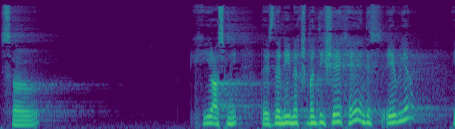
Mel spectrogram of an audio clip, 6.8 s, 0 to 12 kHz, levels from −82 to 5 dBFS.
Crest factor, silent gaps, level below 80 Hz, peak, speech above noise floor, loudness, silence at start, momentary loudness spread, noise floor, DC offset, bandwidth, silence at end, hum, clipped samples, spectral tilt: 16 dB; none; -56 dBFS; -8 dBFS; 45 dB; -23 LUFS; 0.05 s; 13 LU; -67 dBFS; under 0.1%; 11 kHz; 0 s; none; under 0.1%; -6 dB/octave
